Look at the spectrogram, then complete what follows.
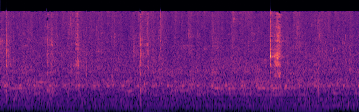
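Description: Metal cutlery clinking against a plate a few times while eating, with a short cluster of clinks about five and a half seconds in, over steady eatery background noise.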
